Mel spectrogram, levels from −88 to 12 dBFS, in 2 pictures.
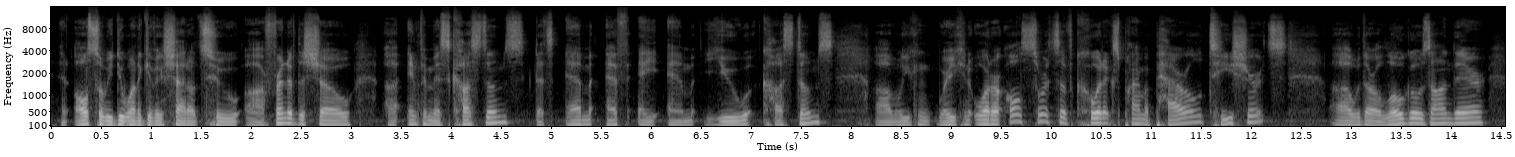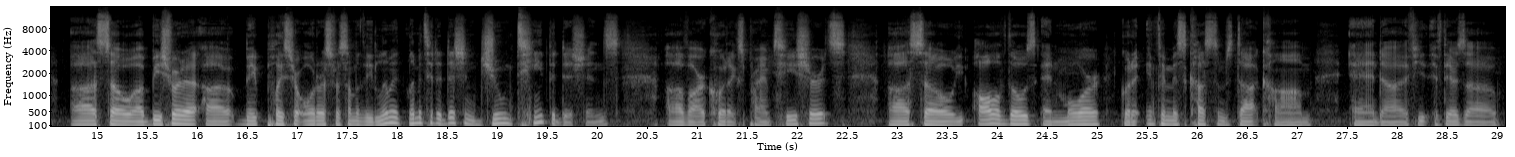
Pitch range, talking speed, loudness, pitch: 105-130 Hz, 175 wpm, -30 LUFS, 115 Hz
